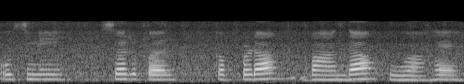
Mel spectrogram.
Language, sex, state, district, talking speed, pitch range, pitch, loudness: Hindi, female, Haryana, Charkhi Dadri, 90 wpm, 210-240 Hz, 230 Hz, -18 LUFS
